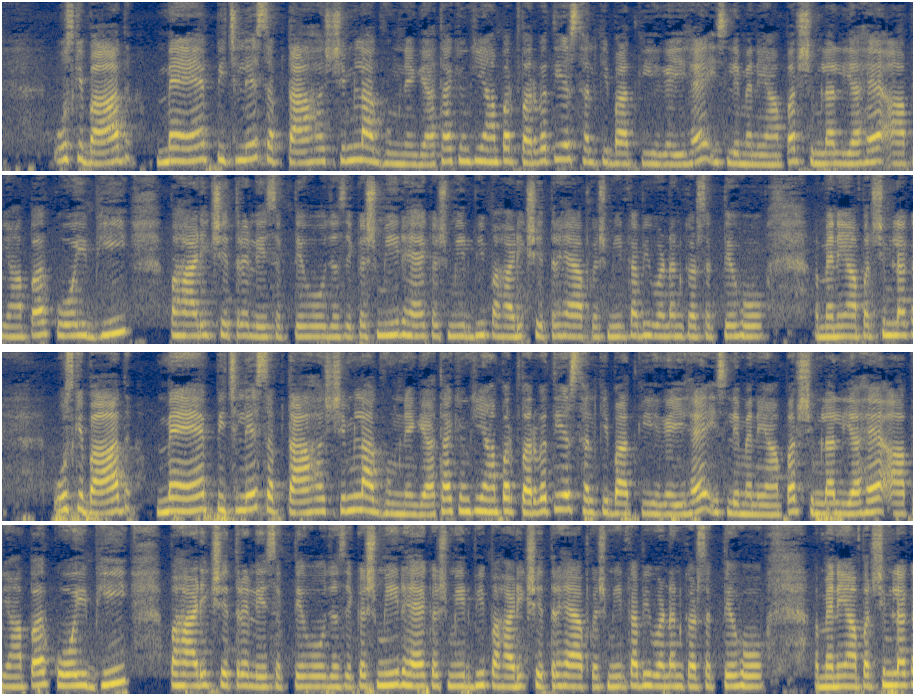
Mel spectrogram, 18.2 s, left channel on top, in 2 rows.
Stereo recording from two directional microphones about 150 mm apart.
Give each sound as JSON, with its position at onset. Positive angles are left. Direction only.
{"t": 0.5, "sound": "a woman's voice", "side_deg": -50}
